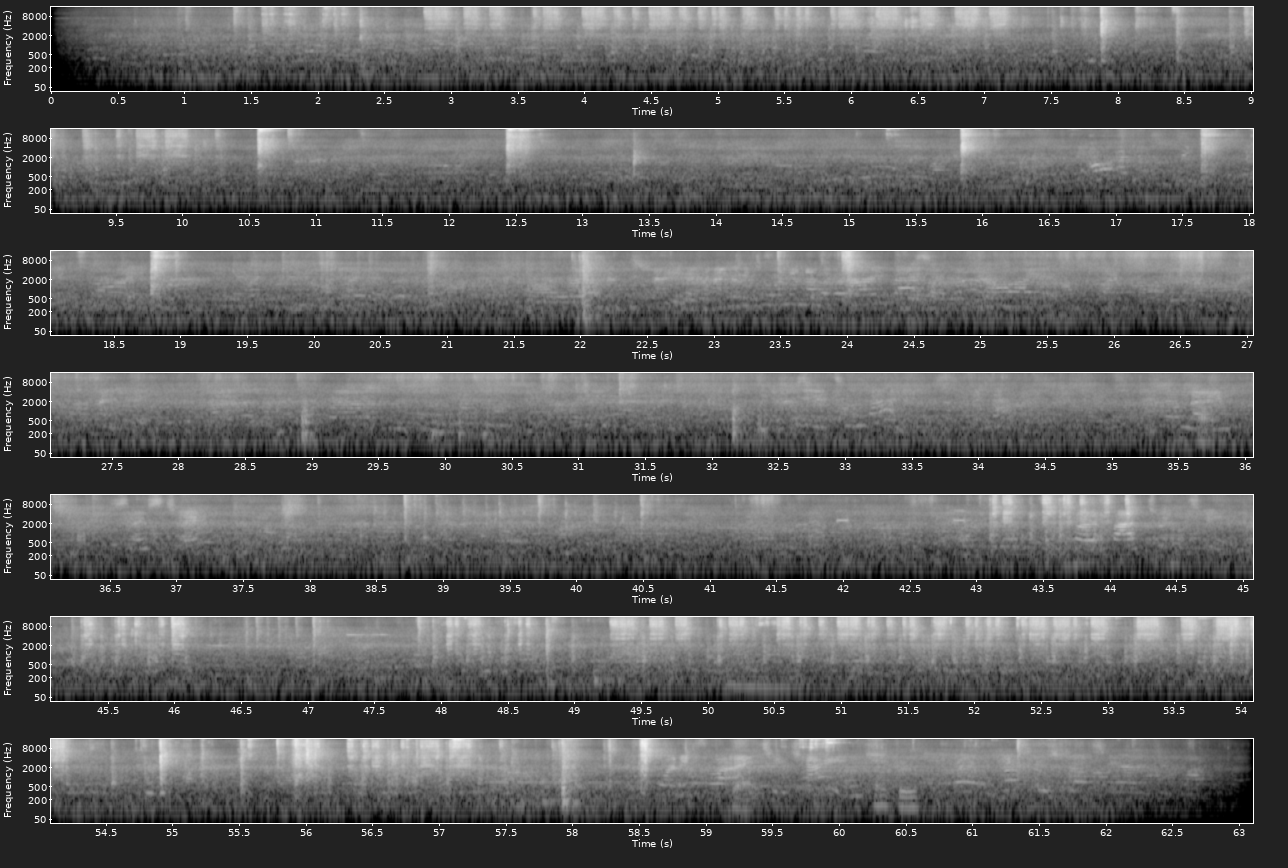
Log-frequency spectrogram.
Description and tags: At The Cash Register
Buying soft drinks in a department store. You can hear the register printing and beeping.
binaural, cash-register, change, checkout, printer, purchase, store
